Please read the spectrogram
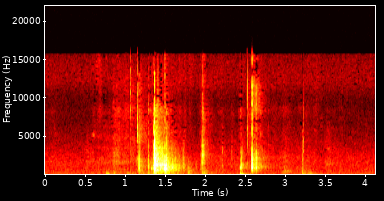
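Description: Plastic felt-tip marker being handled and uncapped: a few quiet clicks and a short rustle, the sharpest click about a second and a half in, with two more near two and two and a half seconds.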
